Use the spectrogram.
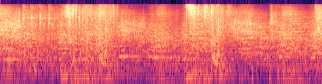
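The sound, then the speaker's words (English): Gunfire from a food vendor's cart turned into a gun emplacement at a carnival, a dense, loud, continuous barrage of overlapping shots and crashes with no clear pause. “They wheel it into place and begin firing at the approaching military personnel.”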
